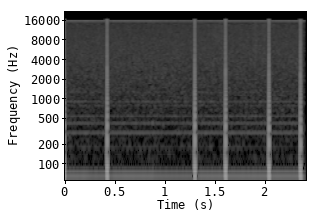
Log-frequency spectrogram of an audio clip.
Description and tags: Click C;ick
Ah Gee..... These are random samples I recorder and am such a lazy I don't want to sort them out....
1 - Could be my Modified Boss DS-1 Distortion Pedal (I call it the Violent DS - 1) (w/ 3 extra Capacitors and a transistor or two) Going throught it is a Boss DR 550
2 - A yamaha Portasound PSS - 270 which I cut The FM Synth Traces too Via Switch (that was a pain in my ass also!)
3 - A very Scary leap frog kids toy named professor quigly.
4 - A speak and math.......
5 - Sum yamaha thingy I don't know I just call it my Raver Machine...... It looks kinda like a cool t.v.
